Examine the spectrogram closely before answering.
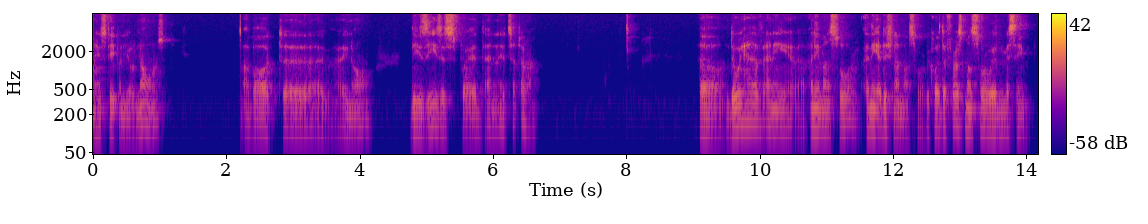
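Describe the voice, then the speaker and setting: A man's voice: on the low side, measured pace, creaky, pauses often, mellow. A man hosting a live debate stream, talking in a mocking, ironic way with rambling asides. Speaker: livestream debate host. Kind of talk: sarcastic live-stream commentary.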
